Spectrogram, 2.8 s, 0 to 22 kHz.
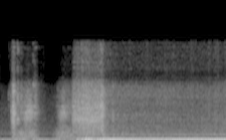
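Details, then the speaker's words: Restored 1980 Toyota Kijang KF-10 pick-up, tuned by the owner: short crank, starts on the first try and settles into a steady, even low idle with no knocks or misses; engine healthy. "Nah, dan ini untuk suara mesinnya, ini mesinnya 1 kali starter, Cekgur Tokcer, gak ada kendala bos, alias langsung starter jalan."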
